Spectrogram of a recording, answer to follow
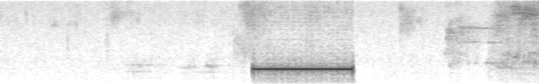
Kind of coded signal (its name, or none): telephone call progress tone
